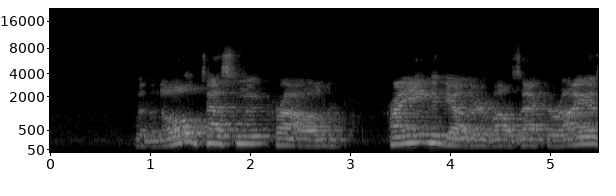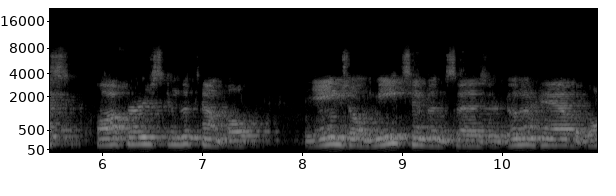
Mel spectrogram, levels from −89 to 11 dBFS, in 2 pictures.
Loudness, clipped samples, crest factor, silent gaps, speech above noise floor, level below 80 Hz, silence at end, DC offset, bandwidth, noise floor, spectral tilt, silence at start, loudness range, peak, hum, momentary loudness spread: -42 LUFS; under 0.1%; 18 dB; none; 36 dB; under -90 dBFS; 0 s; under 0.1%; 8.8 kHz; -78 dBFS; -5 dB/octave; 0.85 s; 4 LU; -26 dBFS; none; 10 LU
